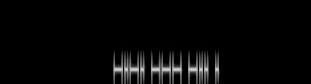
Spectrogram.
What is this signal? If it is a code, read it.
Morse code, heard as a keyed tone, about 44 wpm, 700 Hz. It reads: CODE
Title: Top 1501-1750 Words 45wpm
